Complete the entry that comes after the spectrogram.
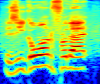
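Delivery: building to a loud, high climax; rising hype as the finisher comes; excited play-by-play. Acted. Live wrestling play-by-play.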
